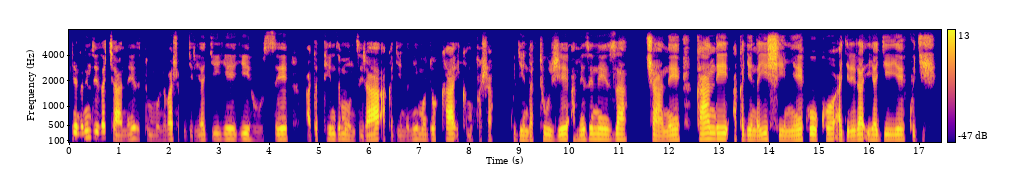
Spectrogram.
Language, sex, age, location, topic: Kinyarwanda, male, 25-35, Musanze, government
